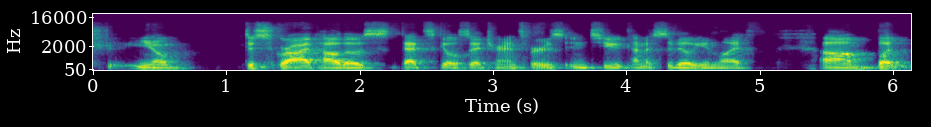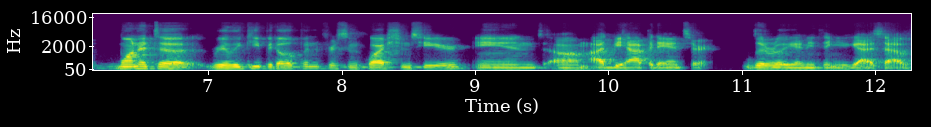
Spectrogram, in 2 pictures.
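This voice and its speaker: A man's fairly low voice with vocal fry. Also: ordinary pitch variation, moderate pace. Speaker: HR director. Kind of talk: Q&A on a video call.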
